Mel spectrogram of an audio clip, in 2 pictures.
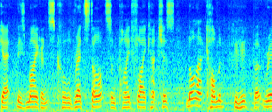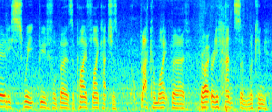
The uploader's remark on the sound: taking in the natural sounds and sights of this large, diverse forest in the South West of the UK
